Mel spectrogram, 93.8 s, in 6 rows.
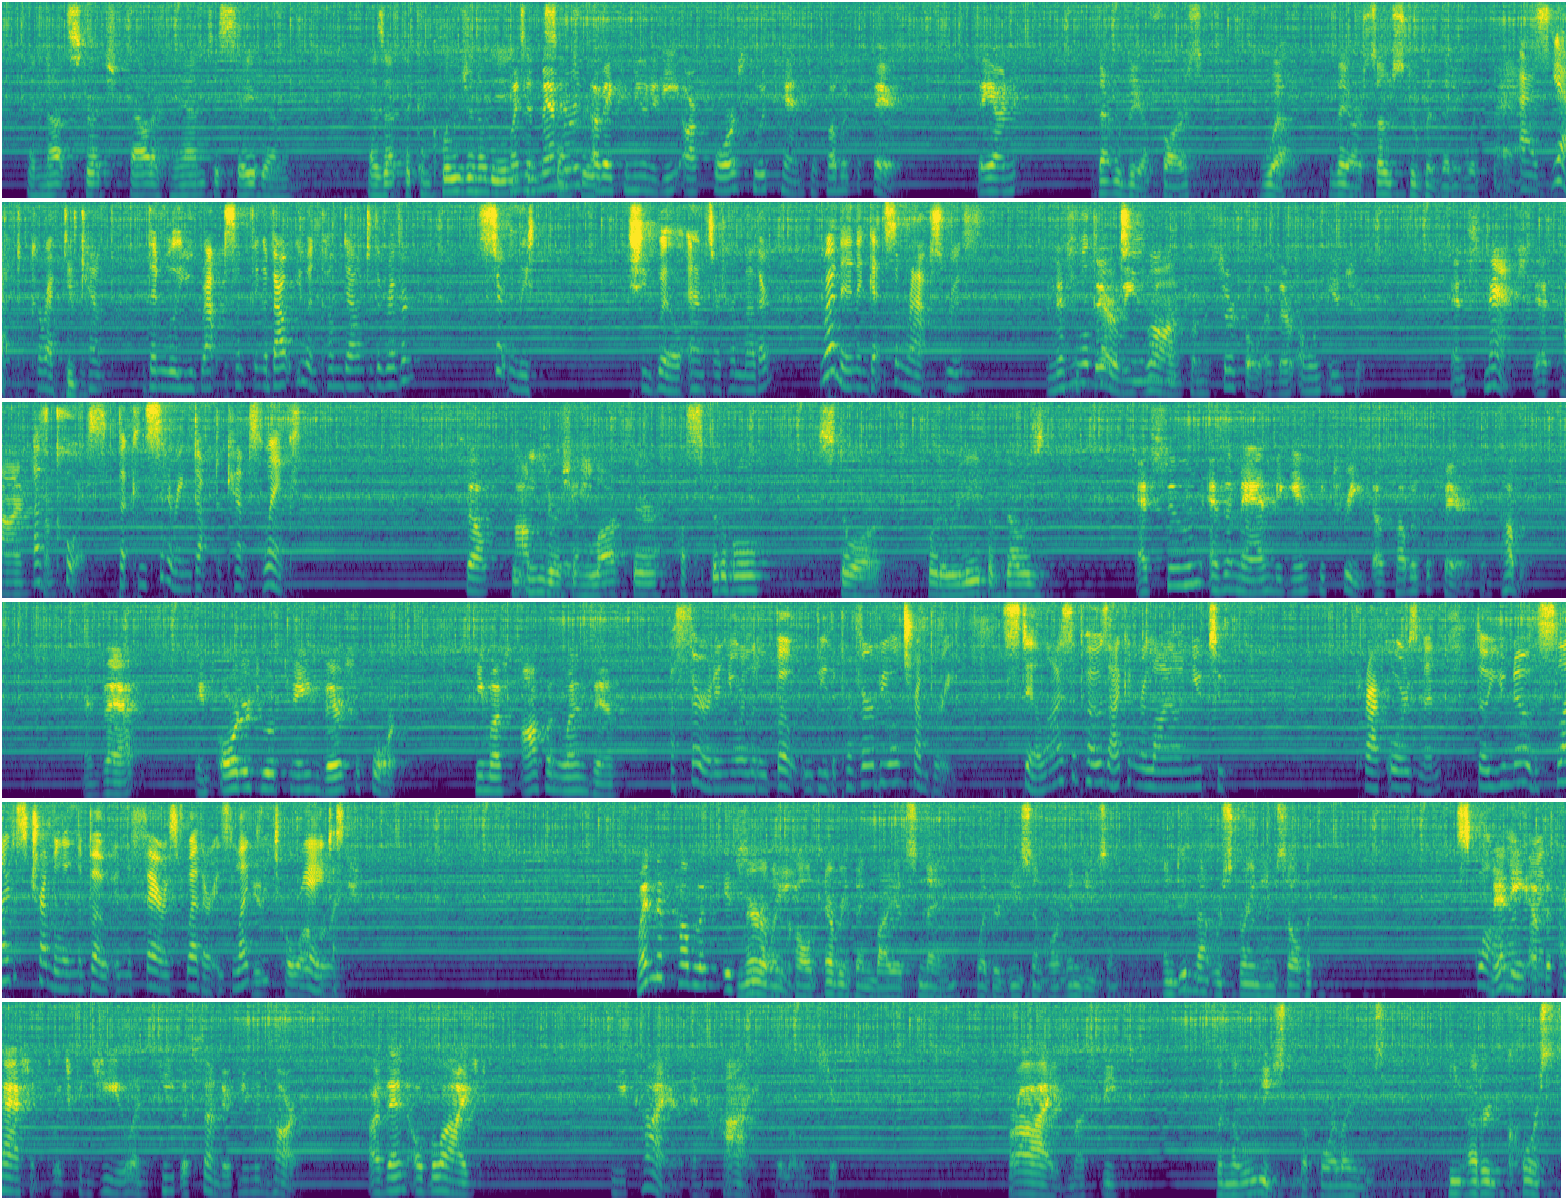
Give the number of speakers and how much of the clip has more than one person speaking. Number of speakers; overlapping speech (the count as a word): four, about 8%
